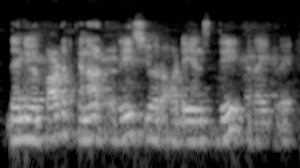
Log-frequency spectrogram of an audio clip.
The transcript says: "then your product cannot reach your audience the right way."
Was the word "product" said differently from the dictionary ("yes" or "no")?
yes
